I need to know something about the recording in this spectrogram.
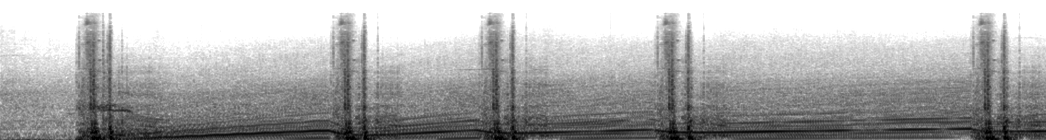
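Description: A racing car engine accelerates, rising in pitch through several gear changes.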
